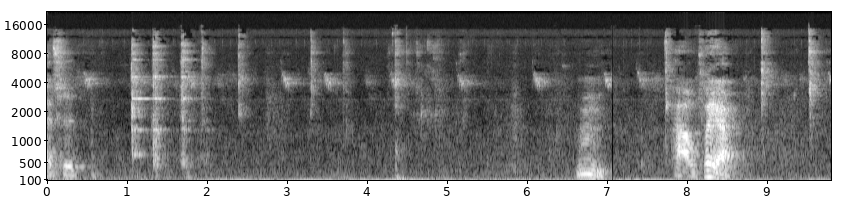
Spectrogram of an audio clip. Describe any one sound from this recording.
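A man chews food with crunching sounds.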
